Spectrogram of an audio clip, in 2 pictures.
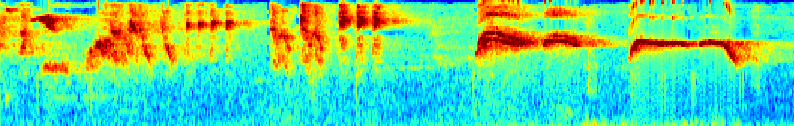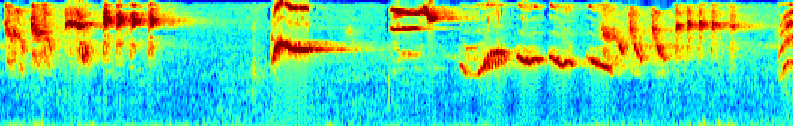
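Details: Orange-headed thrush singing actively, alternating clear sliding whistles with scratchy, buzzy chatter and sharp clicks in a continuous, varied stream of short phrases.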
